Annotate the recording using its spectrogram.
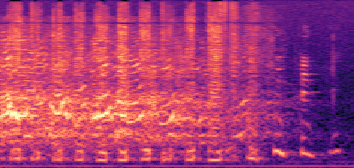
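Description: A woman imitating a tractor engine with her mouth: a rapid putt-putt stutter ('tu-tu-tu') that fades and stops a little before two seconds in.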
